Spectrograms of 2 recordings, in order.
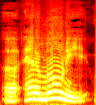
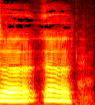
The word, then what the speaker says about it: Anemone: Anemone would be the proper way to say the botanical name, Anemone. But for us plebeians, Anemone. Three species of anemone, anemone found in Arizona, but tuberosa is the real borderland species.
